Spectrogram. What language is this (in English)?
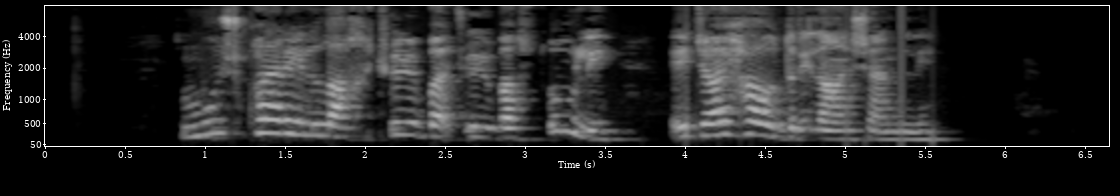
Svan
